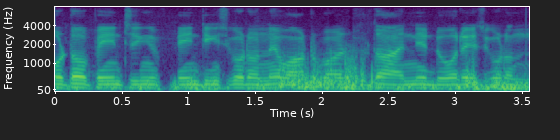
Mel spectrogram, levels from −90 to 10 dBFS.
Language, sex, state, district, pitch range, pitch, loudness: Telugu, male, Andhra Pradesh, Visakhapatnam, 120-125 Hz, 125 Hz, -17 LUFS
